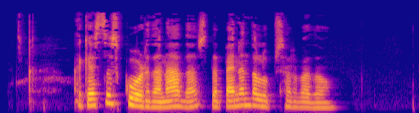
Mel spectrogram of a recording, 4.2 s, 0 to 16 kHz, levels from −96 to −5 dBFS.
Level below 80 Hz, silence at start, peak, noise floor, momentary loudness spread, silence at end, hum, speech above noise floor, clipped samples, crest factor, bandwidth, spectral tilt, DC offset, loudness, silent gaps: -72 dBFS; 0.75 s; -2 dBFS; -77 dBFS; 19 LU; 0.85 s; none; 56 dB; under 0.1%; 20 dB; 11.5 kHz; -5 dB/octave; under 0.1%; -21 LUFS; none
